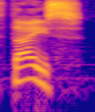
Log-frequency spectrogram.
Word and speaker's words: Thice: Next caller is Medio, Jeff Cork, otherwise known as Matthew, rhymes with ice thice.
